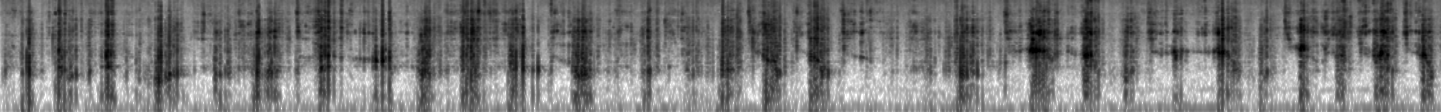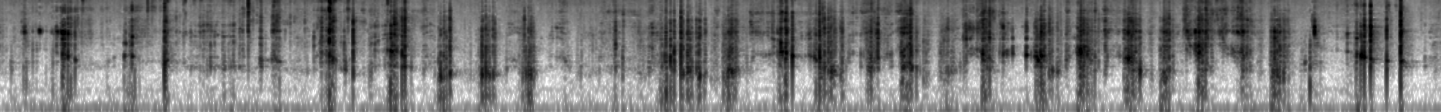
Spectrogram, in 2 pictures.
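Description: Hard ice being bitten and crunched between the teeth, picked up by a clip-on microphone close to the mouth: a quick, irregular run of sharp cracks and crunches that keeps going throughout.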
